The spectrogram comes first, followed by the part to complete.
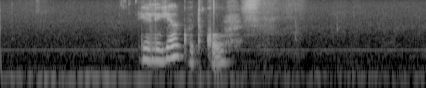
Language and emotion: Russian, sad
